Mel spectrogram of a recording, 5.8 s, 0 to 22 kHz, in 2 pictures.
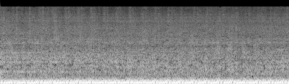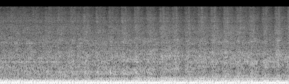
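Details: Just-bought Chevrolet Corvette C4 V8 through idle and light revs: a very loud, deep, open burble with a heavy low rumble, because the rear mufflers are missing.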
